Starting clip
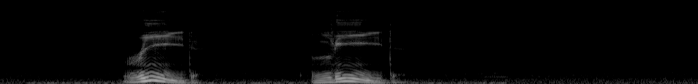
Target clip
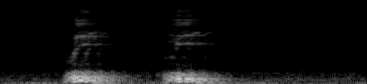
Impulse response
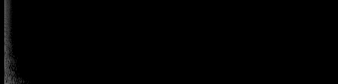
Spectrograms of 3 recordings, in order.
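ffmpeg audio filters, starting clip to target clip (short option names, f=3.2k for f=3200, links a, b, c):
-filter_complex "[0:a]bass=f=250:g=5,treble=f=4k:g=1,bandreject=f=179.1:t=h:w=4,bandreject=f=358.2:t=h:w=4,bandreject=f=537.3:t=h:w=4,bandreject=f=716.4:t=h:w=4,bandreject=f=895.5:t=h:w=4,bandreject=f=1.0746k:t=h:w=4,bandreject=f=1.2537k:t=h:w=4,bandreject=f=1.4328k:t=h:w=4,bandreject=f=1.6119k:t=h:w=4,bandreject=f=1.791k:t=h:w=4,bandreject=f=1.9701k:t=h:w=4,bandreject=f=2.1492k:t=h:w=4,bandreject=f=2.3283k:t=h:w=4,bandreject=f=2.5074k:t=h:w=4,atempo=1.9,equalizer=f=125:t=o:w=1:g=-4,equalizer=f=250:t=o:w=1:g=7,equalizer=f=500:t=o:w=1:g=4,equalizer=f=1k:t=o:w=1:g=-11,equalizer=f=2k:t=o:w=1:g=-5,equalizer=f=4k:t=o:w=1:g=-8,equalizer=f=8k:t=o:w=1:g=3,asplit=2[a][b];[b]adelay=120,lowpass=f=2.8k:p=1,volume=-6dB,asplit=2[c][d];[d]adelay=120,lowpass=f=2.8k:p=1,volume=0.31,asplit=2[e][f];[f]adelay=120,lowpass=f=2.8k:p=1,volume=0.31,asplit=2[g][h];[h]adelay=120,lowpass=f=2.8k:p=1,volume=0.31[i];[c][e][g][i]amix=inputs=4:normalize=0[j];[a][j]amix=inputs=2:normalize=0,afftfilt=real='re*1.73*eq(mod(b,3),0)':imag='im*1.73*eq(mod(b,3),0)':win_size=2048:overlap=0.75,volume=8.5dB"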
